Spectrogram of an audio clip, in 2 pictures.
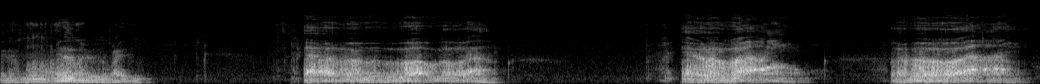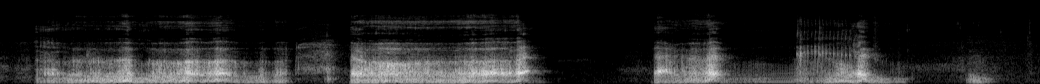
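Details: Playful growling and snarling from a gentle male Valley Bulldog just over three years old, grabbing during a morning play session beside his owner indoors. Harsh, low, broadband growls come in about eight bouts of one to three seconds, separated by short pauses.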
